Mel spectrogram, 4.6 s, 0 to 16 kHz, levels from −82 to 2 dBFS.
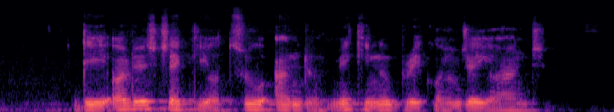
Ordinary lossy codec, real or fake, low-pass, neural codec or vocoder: Opus, 16 kbps; real; 10.8 kHz; none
